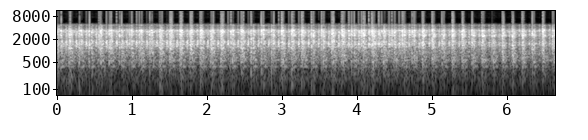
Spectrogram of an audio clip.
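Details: 2002 Ford Windstar 3.8L: steady tapping about three to four per second at idle; engine oil level raised and light-brown milky, some spilled on ground, coolant not significantly low; appeared overnight after running fine; engine knocking, cause unconfirmed.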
